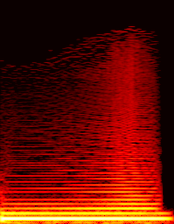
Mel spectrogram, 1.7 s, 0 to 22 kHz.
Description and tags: home made 808 bass drum , made using FL Studio and the plugin 3osc and camel crusher distortion ( Fl studio is fun )
808, bassdrum, sinexwave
